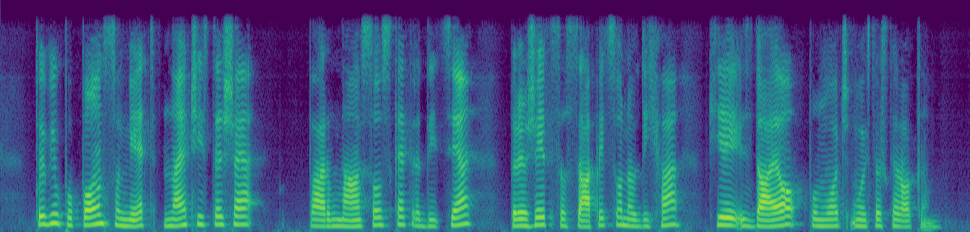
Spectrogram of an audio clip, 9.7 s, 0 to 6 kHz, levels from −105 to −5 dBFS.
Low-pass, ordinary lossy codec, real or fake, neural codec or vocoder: 5.4 kHz; none; fake; codec, 16 kHz, 1 kbps, FreqCodec, larger model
